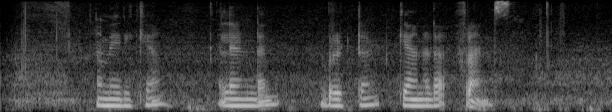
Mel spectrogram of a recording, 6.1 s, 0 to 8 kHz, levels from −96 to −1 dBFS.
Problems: constant background noise, low volume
